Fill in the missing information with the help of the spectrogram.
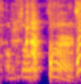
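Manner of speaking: high, mocking fake concern. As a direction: squeak it like fake sympathy. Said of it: "Like, oh".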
